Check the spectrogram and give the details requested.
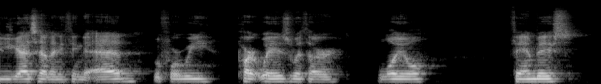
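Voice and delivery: halting, word-by-word delivery with sarcastic pauses. Asking the others if they have anything to add: sounding sarcastic, pausing after every word. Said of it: "That sounded so sarcastic".

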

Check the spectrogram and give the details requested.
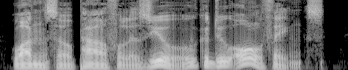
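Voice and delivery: ordinary delivery, nothing marked

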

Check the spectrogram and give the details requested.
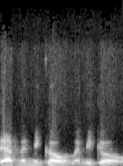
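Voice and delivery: mock desperate begging and pleading tone. Retelling a film scene where a daughter pleads with her dad, acting out begging and pleading. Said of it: "kind of begs and pleads to her dad".

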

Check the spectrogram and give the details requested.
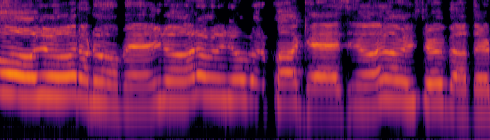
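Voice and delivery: mocking hesitant voice. Retelling how the other speaker kept dodging the podcast idea: mocking imitation of a hesitant friend. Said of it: "every time you were like".

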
